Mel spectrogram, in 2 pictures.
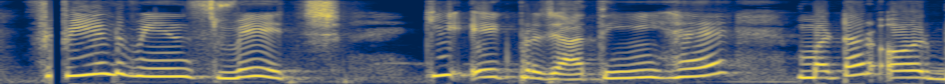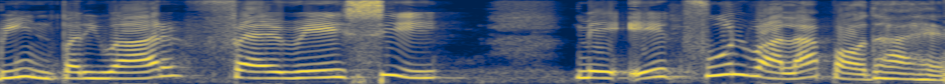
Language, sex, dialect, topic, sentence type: Hindi, female, Hindustani Malvi Khadi Boli, agriculture, statement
